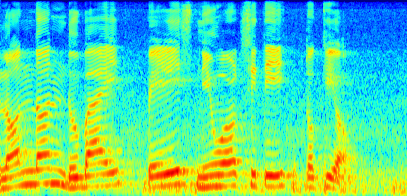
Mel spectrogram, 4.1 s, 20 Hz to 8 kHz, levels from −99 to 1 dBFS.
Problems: constant background noise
